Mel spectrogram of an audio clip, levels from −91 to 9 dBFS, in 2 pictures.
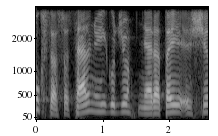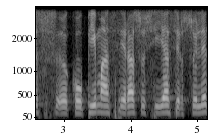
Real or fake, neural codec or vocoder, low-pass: real; none; 3.6 kHz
